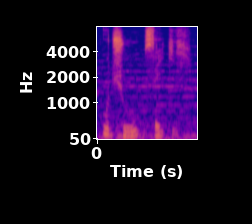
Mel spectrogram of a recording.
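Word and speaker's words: 宇宙世紀: en version internationale UC on le prononce en la à la japonaise uchu Seiki c'est la chronologie considérée comme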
